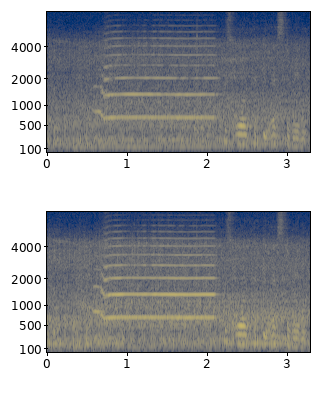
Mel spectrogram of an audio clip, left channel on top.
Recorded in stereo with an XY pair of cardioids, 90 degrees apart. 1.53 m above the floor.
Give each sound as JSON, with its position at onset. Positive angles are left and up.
{"t": 0.6, "sound": "a trumpet", "azimuth_deg": -65, "distance_m": 1.3}
{"t": 2.2, "sound": "a man speaking", "azimuth_deg": -20, "distance_m": 0.6}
